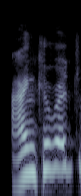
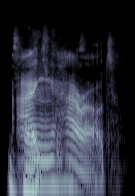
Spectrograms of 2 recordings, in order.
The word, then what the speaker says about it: Angharad: And this is where I mispronounce things again. Angharad Reese. – Angharad. – Angharad. Yeah. Sorry.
